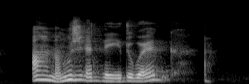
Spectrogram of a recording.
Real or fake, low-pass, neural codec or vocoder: fake; 9.9 kHz; autoencoder, 22.05 kHz, a latent of 192 numbers a frame, VITS, trained on one speaker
